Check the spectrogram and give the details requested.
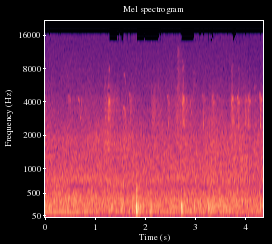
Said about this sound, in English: So those wild birds are still here calling softly. 258 responds a little bit.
